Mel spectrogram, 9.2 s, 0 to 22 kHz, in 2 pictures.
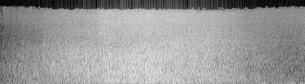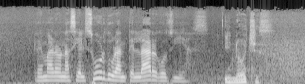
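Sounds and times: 
light wind over the water: 0:00.0 - 0:09.1
sea waves: 0:00.0 - 0:09.1
speech: 0:05.1 - 0:08.8.

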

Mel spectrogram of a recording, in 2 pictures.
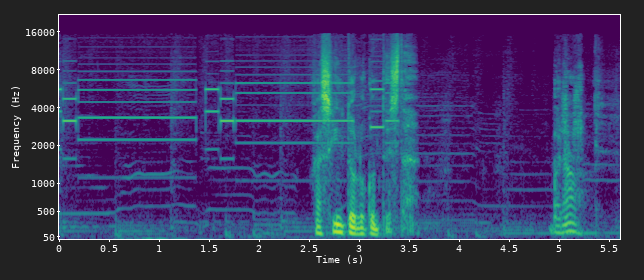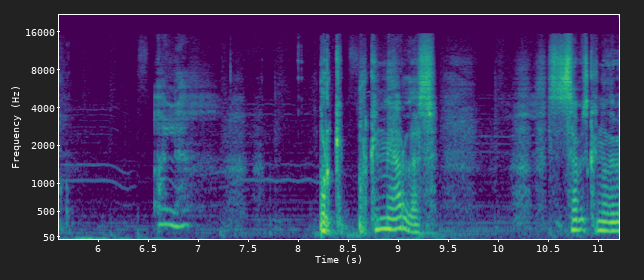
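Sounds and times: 
mobile phone ringtone playing a synthetic melody: 0:00.0 - 0:03.6
speech: 0:02.6 - 0:03.7, 0:04.9 - 0:05.5, 0:06.6 - 0:07.0, 0:08.2 - 0:09.6, 0:10.5 - 0:11.2.

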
